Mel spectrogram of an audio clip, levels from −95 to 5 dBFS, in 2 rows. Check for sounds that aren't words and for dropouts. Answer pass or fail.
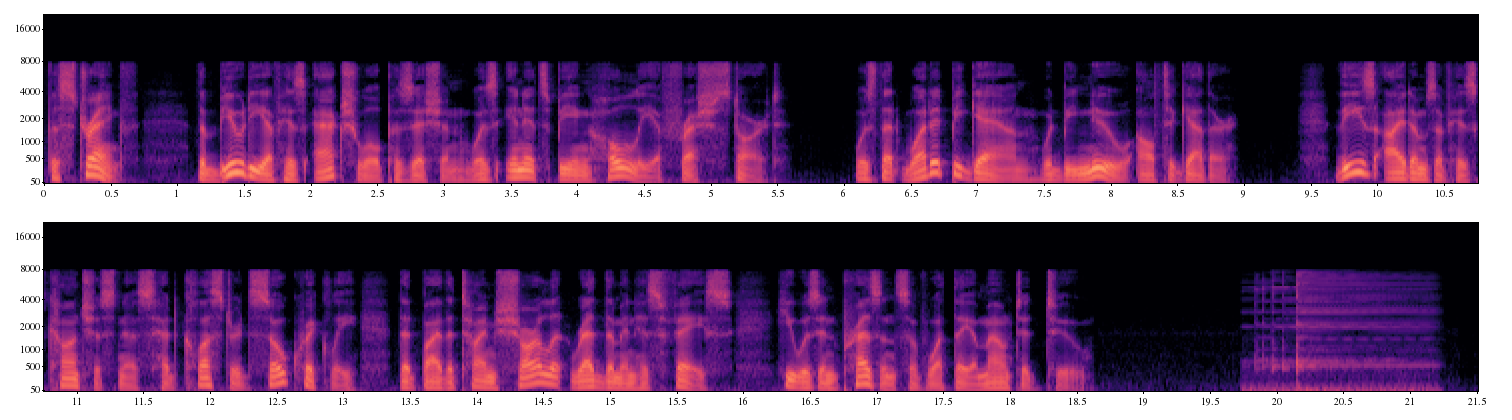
fail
